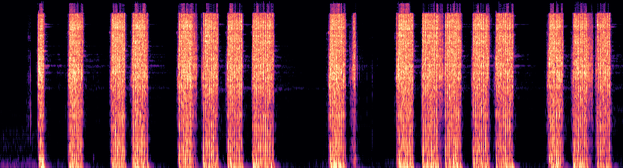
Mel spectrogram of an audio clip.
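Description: A Ryobi brushless cordless impact driver hammers on a car lug nut in a series of loud, close rattling bursts, each about half a second, grouped with brief silent pauses between, no voices.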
